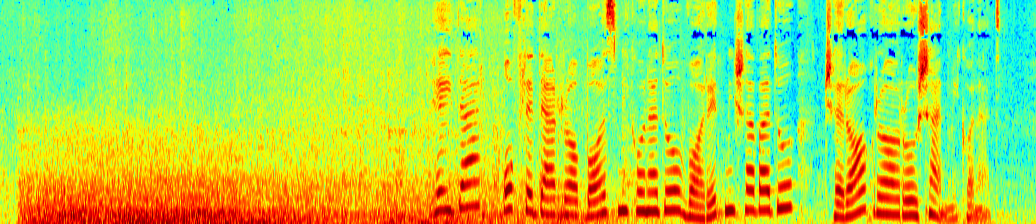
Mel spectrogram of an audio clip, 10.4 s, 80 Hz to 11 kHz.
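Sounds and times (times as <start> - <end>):
deep rumbling thunder: 0.0 - 8.3
heavy pouring rain in a thunderstorm: 0.0 - 10.3
speech: 4.4 - 10.1.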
